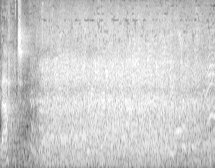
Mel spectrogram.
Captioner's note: audience laughing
